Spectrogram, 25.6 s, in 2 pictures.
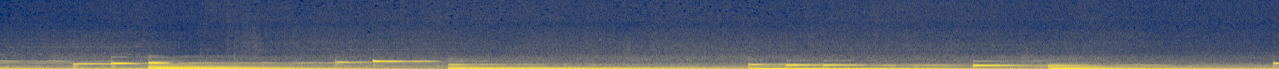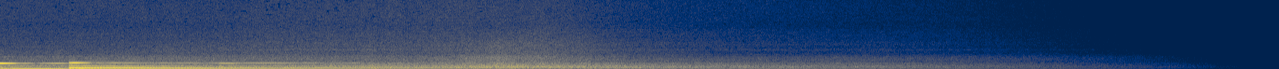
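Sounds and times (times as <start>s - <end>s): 
calm music for baby: 0.0s - 18.7s
ocean waves: 0.0s - 24.1s.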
